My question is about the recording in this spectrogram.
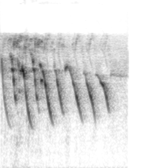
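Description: A bird calling: a rapid series of about nine notes, each sliding down in pitch, lasting about a second and a half before stopping.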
